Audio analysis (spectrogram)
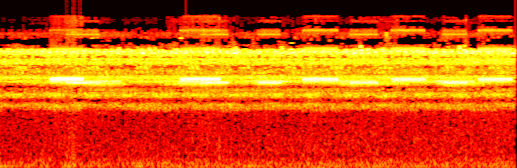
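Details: Crickets in a misty, foggy field: a steady high-pitched shimmering drone with brighter chirp bursts rising out of it every second or so.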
